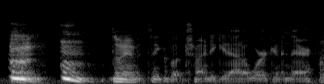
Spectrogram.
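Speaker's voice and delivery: loud, menacing warning voice; menacing movie quote. Retold or imitated. To coworker Mikey stuck in the cooler, loud menacing warning. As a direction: loom over him with a loud threat. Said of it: "I used to say to him all the time".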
